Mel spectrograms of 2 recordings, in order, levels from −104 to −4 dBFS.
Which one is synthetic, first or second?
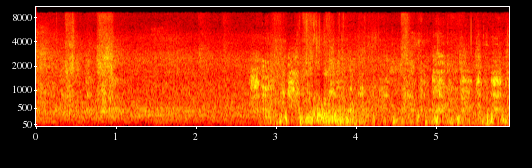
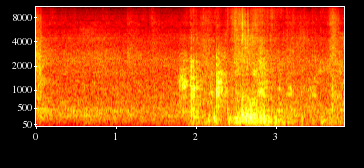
second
